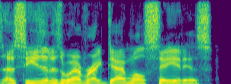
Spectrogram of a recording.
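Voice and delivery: ordinary talk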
